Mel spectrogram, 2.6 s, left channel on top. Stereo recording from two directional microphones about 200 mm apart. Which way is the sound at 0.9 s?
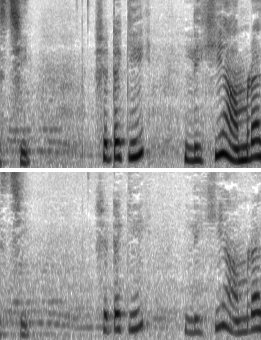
40° left (ahead or behind).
